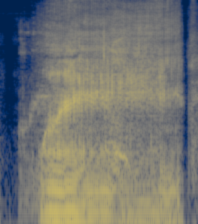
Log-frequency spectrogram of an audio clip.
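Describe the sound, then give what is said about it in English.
A man's voice makes one goofy, exaggerated snore imitating the cartoon character Goofy, pretending to be asleep in bed in the morning: a loud, drawn-out rattling rumble with a rising nasal whine, lasting a couple of seconds before cutting off abruptly. “I make the goofy snoring sound to try to simulate my asleepness, which then tells him that, okay, Dad's not asleep because no one besides Goofy would make that sound when they're actually sleeping.”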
